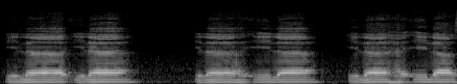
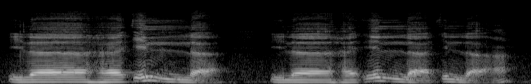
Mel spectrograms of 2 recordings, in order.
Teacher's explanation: tekan pada lam tu, illa, kerana lam itu ada syaddah. Ramai kadang-kadang tak tekan, baca longgak kata.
